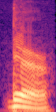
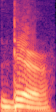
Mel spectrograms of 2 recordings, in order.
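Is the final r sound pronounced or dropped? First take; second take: pronounced; pronounced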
